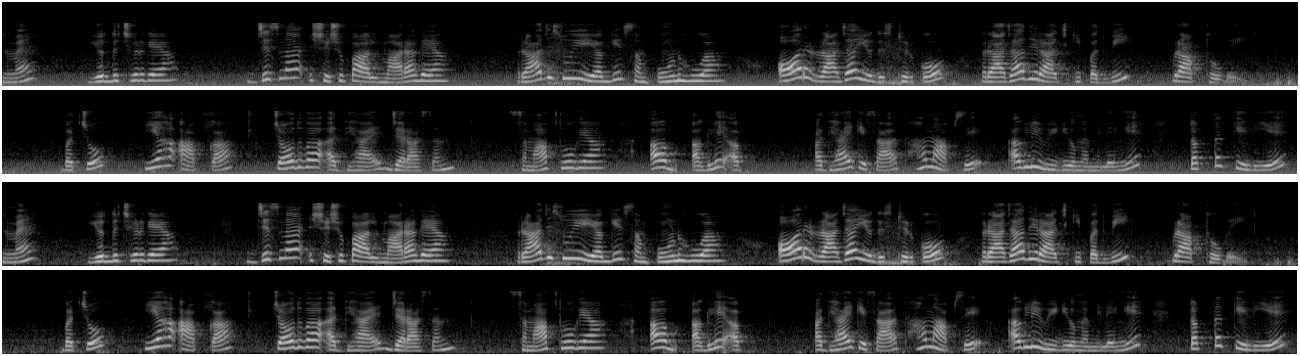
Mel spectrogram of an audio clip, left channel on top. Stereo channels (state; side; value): noise; left; hum, 17 dB below the sound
